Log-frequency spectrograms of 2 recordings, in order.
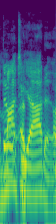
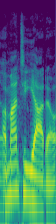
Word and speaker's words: Amontillado: But in there, they did a sort of graphic adaptation of, I never know if I'm pronouncing the word right, but The Cask of Amontillado? Amontillado? – Amontillado. – Amontillado. Okay.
